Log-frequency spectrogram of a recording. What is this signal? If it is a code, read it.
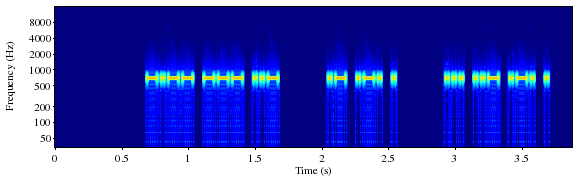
Morse code, heard as a keyed tone, about 46 wpm, 700 Hz. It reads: YOU ARE SURE
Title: 2x Word-Spacing - Sentences from Top 300 Words - 45wpm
